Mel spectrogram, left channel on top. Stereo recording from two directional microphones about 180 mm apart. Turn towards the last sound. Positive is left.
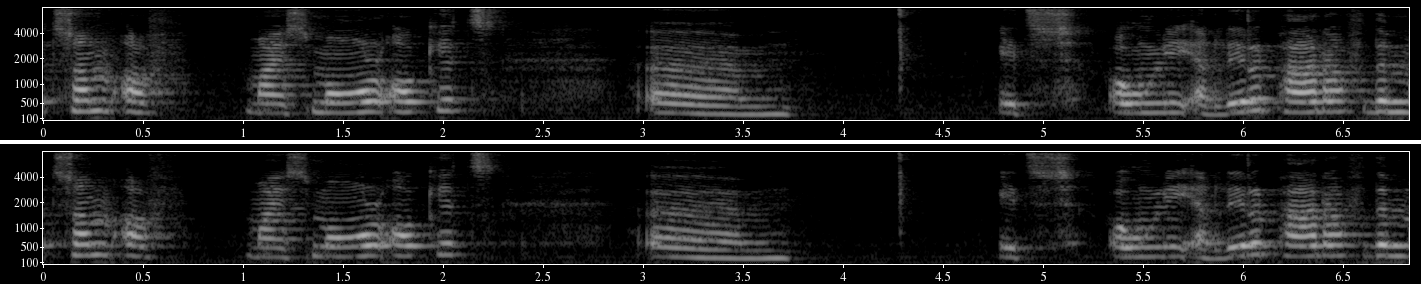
turn(degrees=15)  # may be behind; listen again after turning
